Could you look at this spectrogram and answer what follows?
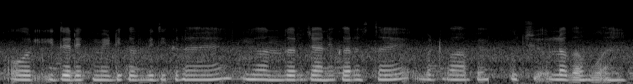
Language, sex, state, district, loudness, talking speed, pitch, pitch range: Hindi, female, Chhattisgarh, Raigarh, -26 LUFS, 200 wpm, 215 Hz, 210-220 Hz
